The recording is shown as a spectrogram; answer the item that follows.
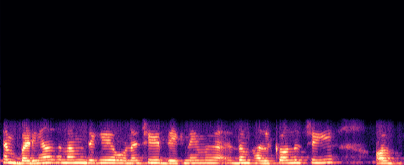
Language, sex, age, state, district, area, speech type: Hindi, female, 18-30, Uttar Pradesh, Ghazipur, rural, conversation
